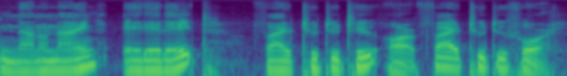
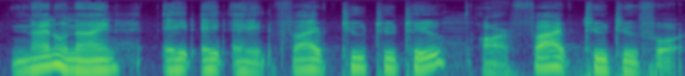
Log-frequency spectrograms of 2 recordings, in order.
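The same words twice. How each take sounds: First: The number is said at a faster pace. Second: The number is said at a slower pace.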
